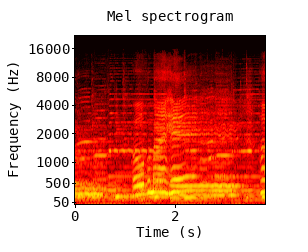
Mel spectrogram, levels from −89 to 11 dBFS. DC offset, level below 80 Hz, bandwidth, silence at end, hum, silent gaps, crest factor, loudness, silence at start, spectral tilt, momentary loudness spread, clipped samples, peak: under 0.1%; -56 dBFS; 14 kHz; 0 s; none; none; 16 dB; -21 LUFS; 0 s; -6.5 dB/octave; 8 LU; under 0.1%; -6 dBFS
